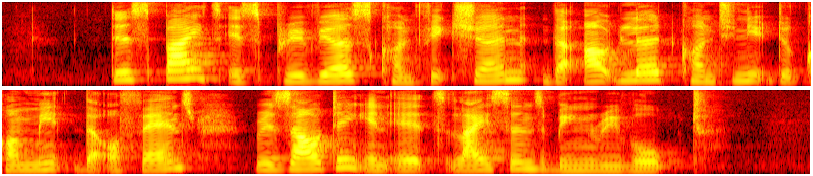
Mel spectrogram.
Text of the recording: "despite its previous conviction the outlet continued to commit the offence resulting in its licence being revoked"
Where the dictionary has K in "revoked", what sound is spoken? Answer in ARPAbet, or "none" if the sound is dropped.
K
